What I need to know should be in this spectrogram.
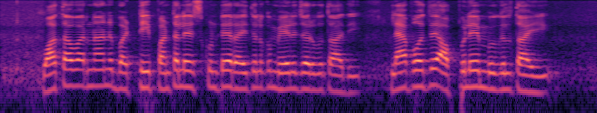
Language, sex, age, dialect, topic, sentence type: Telugu, male, 18-24, Utterandhra, agriculture, statement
